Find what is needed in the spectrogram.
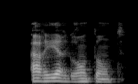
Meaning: great-grandaunt
- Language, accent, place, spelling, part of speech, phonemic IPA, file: French, France, Lyon, arrière-grand-tante, noun, /a.ʁjɛʁ.ɡʁɑ̃.tɑ̃t/, LL-Q150 (fra)-arrière-grand-tante.wav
